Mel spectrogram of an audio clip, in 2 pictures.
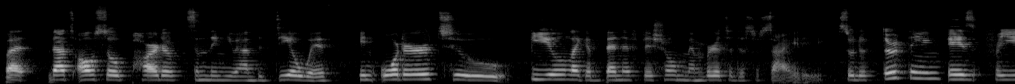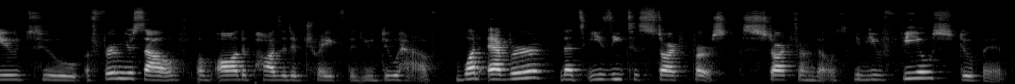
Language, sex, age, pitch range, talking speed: English, female, 20-39, 205-260 Hz, 160 wpm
